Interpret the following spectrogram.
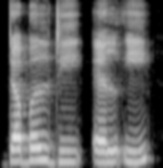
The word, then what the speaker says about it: meddle: Second similar sound is meddle, pronounced as medal.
